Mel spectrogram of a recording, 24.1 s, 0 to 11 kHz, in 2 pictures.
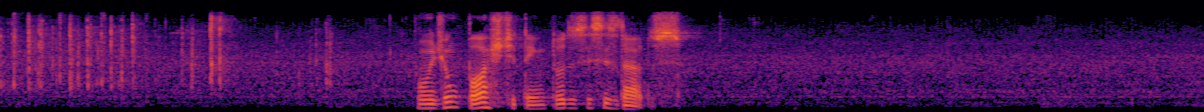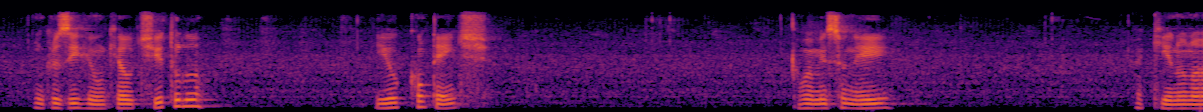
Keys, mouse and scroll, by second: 0.0-2.2 typing, 3.1 alt+Tab, 5.6-7.3 drag, 8.2 scroll down 2, 9.4 scroll up 2, 13.3 click, 16.2-16.6 scroll down 2, 16.8 scroll down 2, 17.2 scroll up 2, 18.4 click, 22.4 click.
